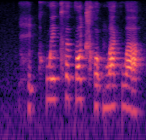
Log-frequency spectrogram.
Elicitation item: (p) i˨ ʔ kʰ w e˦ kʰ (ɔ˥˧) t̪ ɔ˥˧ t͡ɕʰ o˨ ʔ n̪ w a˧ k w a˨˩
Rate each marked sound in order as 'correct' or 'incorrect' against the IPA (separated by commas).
incorrect, incorrect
